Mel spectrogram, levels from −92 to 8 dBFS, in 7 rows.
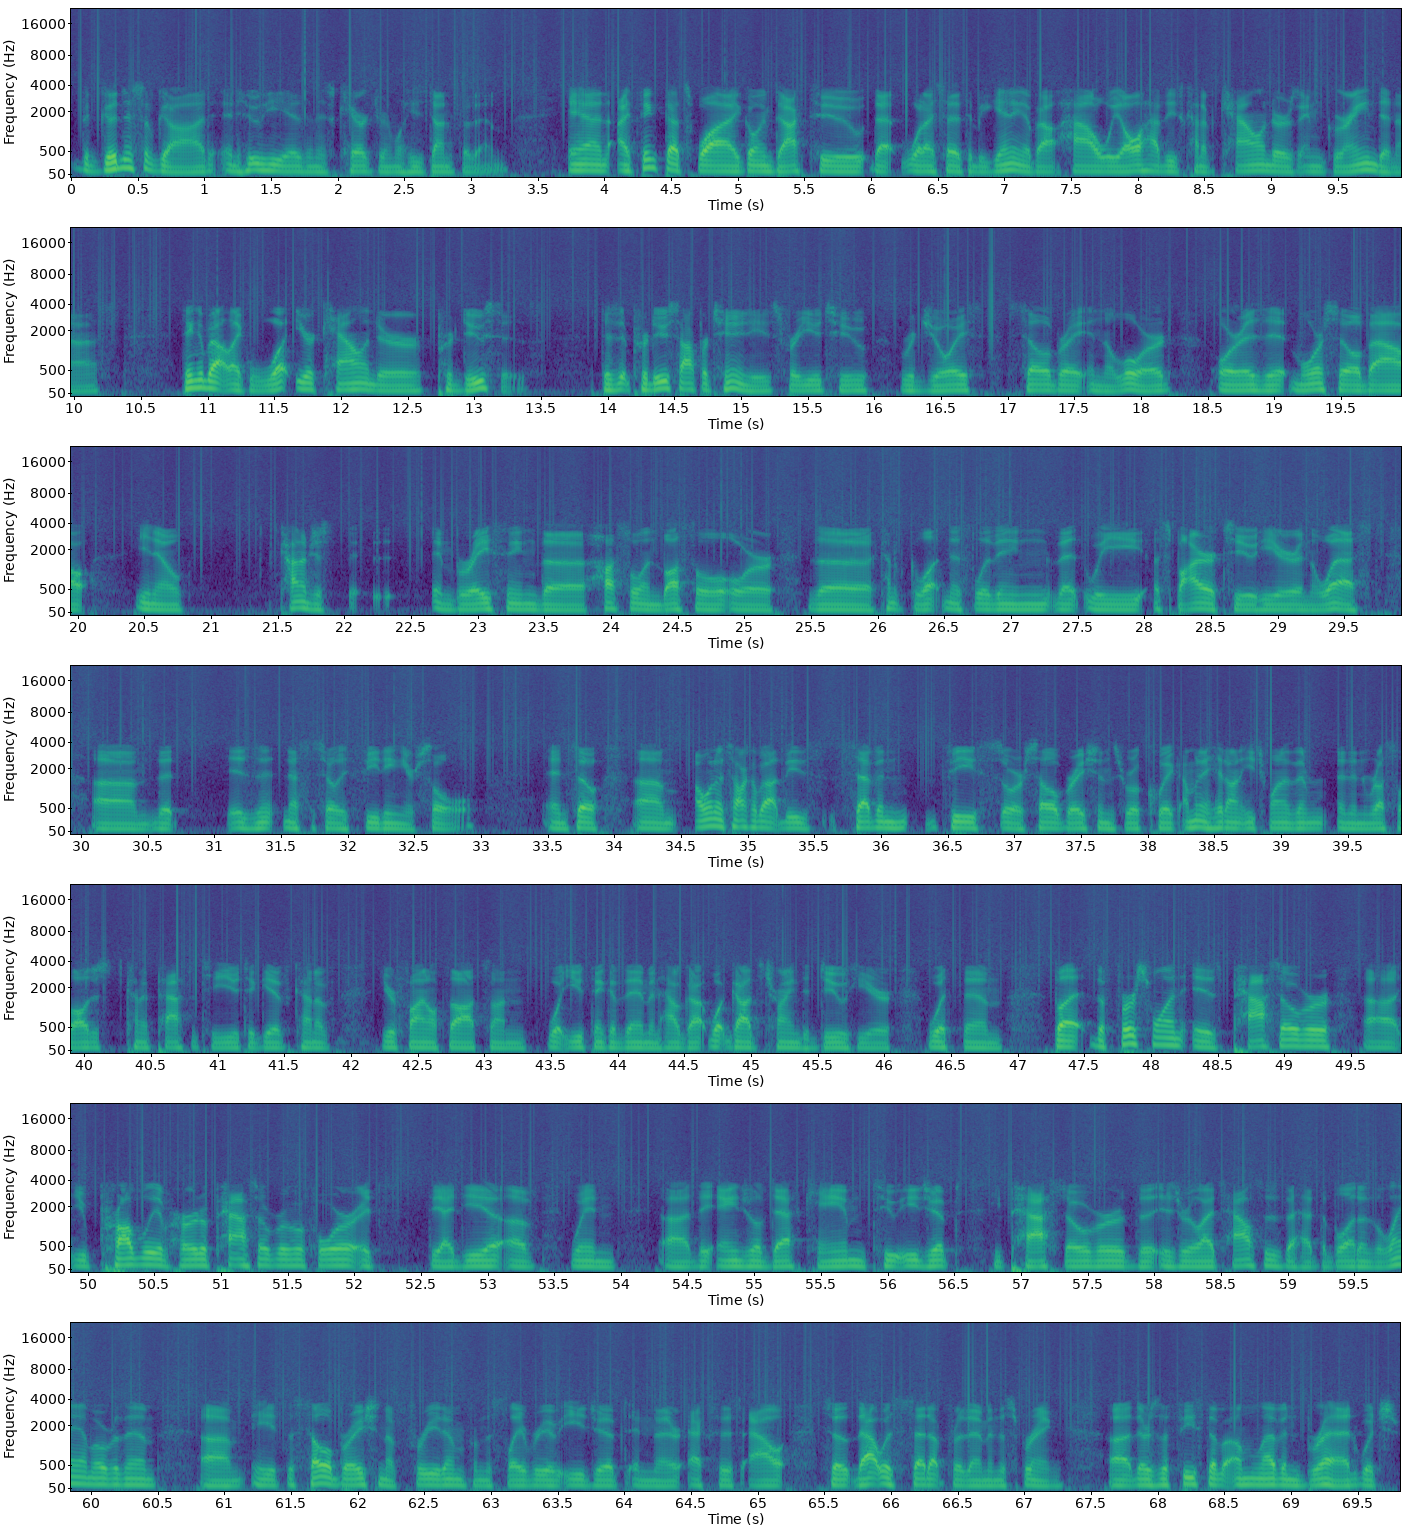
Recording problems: high frequencies cut off; severe; nothing above 4 kHz
hiss; noticeable; throughout; 20 dB below the speech
crackle, like an old record; noticeable; 20 dB below the speech

